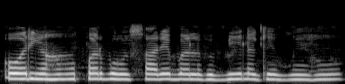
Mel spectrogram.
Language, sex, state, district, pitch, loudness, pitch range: Hindi, female, Uttar Pradesh, Saharanpur, 240 Hz, -15 LUFS, 230-245 Hz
